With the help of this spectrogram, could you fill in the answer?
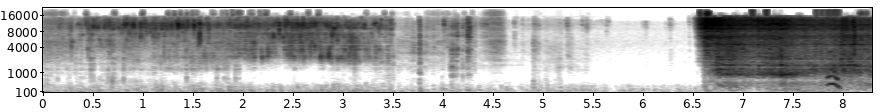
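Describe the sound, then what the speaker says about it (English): Water is poured into a pot of snow inside a heated tent in a winter forest, giving a soft hiss that breaks into a louder, steady rushing splash for the last couple of seconds. "just add water."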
